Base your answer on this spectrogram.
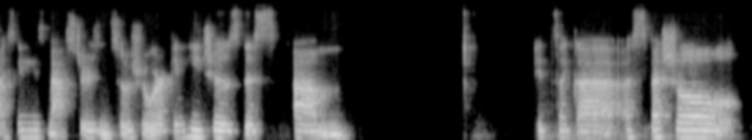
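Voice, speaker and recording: A woman informally presenting her photography project at an online webinar, talking in a casual, halting way. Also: on the low side, vocal fry, poor audio.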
